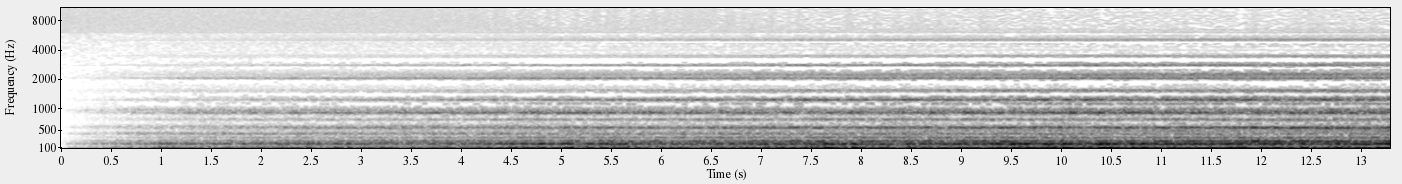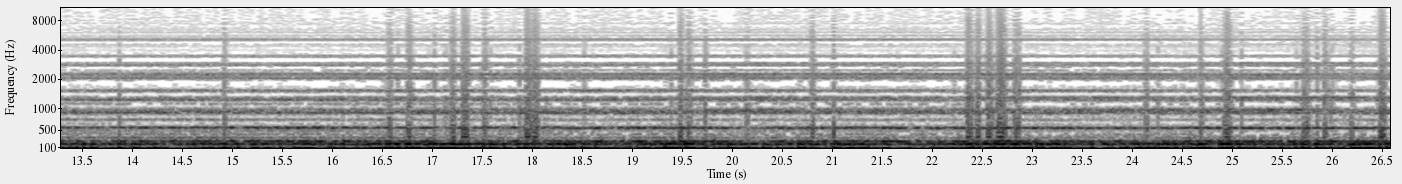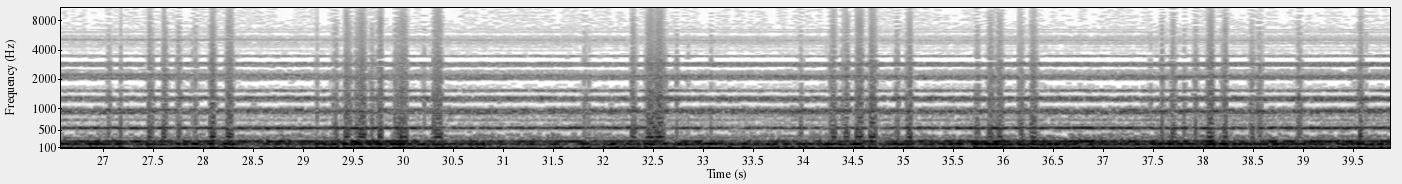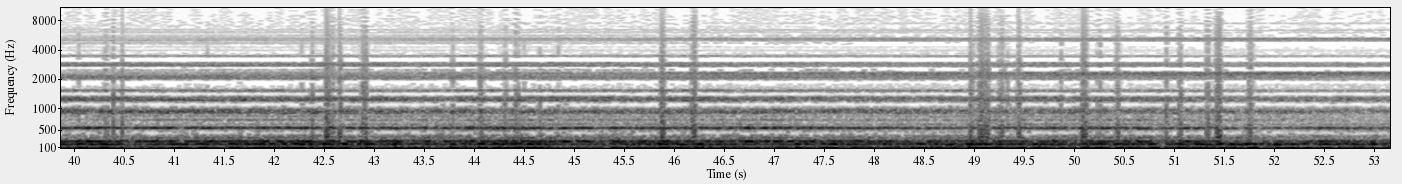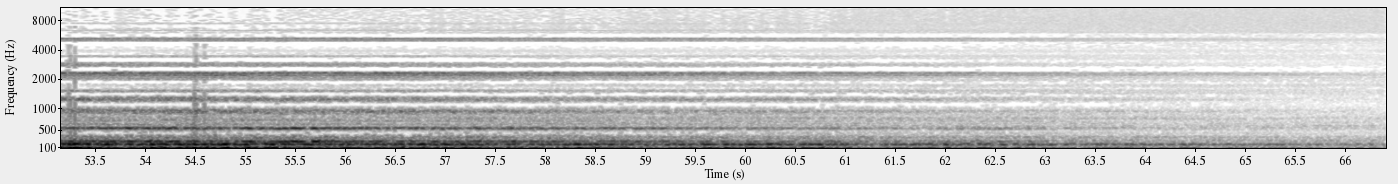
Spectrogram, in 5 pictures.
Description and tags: Atmospheric sound for any horror movie or soundtrack.
Atmosphere, Evil, Freaky, Halloween, Horror, Scary, Terror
